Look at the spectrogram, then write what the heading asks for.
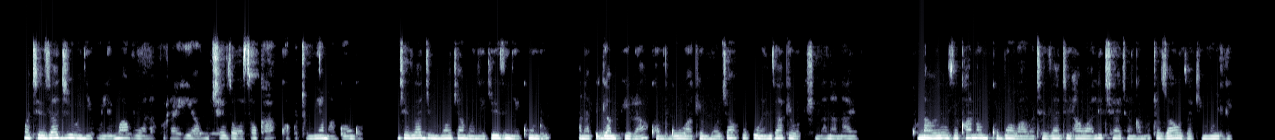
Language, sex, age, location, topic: Swahili, female, 18-24, Kisumu, education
